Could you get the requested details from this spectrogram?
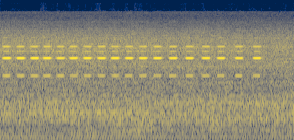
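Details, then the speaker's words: VW Touareg tow vehicle after replacing a fuse corroded in its holder that caused a front parking-assist loudspeaker fault: engine idling, a high steady warning tone holds for a few seconds as someone walks in front. Normal parking sensor warning. "Where are we going to get it? On the dash? I think it'll just beep. Not sure if we'll hear it."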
